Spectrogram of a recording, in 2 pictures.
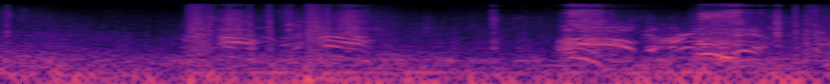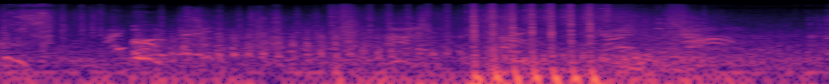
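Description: A rifle fires in sharp bursts.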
